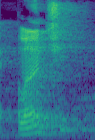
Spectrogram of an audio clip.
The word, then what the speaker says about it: Plantae: plantas ou implante ter a pronúncia correta é plantes reino plante depois nós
